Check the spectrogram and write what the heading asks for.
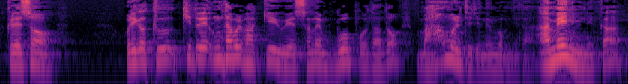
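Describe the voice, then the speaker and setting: A man's voice: high voice, creaky, husky. A male pastor preaching a sermon in a conversational way, often putting rhetorical questions to his congregation and acting out a child's grateful words.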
